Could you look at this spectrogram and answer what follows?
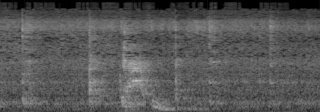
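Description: Chicken pieces fry in a pan under a constant sizzle while a spatula stirs and scrapes through them in a few distinct strokes, close and fairly loud, with no talking.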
